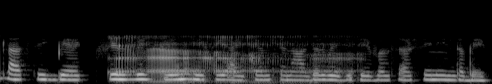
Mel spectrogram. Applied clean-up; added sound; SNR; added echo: neural mask model RNNoise.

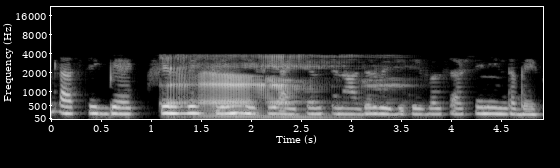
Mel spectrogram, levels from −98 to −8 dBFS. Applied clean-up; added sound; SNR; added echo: classical method log-MMSE.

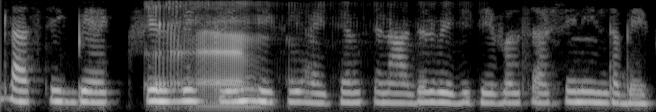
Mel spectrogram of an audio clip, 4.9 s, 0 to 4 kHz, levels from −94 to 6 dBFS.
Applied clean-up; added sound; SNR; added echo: neural mask model DeepFilterNet 3.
